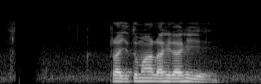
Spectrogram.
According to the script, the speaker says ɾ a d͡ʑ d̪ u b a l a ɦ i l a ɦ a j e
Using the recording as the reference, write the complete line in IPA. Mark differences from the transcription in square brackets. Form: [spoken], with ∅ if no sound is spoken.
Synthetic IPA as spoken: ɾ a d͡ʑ [t̪] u [m] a l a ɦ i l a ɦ [i] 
